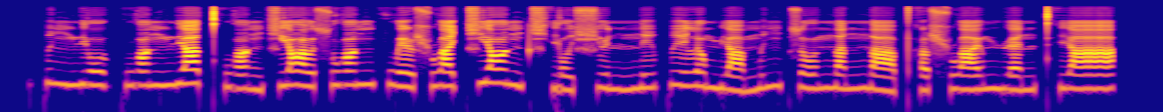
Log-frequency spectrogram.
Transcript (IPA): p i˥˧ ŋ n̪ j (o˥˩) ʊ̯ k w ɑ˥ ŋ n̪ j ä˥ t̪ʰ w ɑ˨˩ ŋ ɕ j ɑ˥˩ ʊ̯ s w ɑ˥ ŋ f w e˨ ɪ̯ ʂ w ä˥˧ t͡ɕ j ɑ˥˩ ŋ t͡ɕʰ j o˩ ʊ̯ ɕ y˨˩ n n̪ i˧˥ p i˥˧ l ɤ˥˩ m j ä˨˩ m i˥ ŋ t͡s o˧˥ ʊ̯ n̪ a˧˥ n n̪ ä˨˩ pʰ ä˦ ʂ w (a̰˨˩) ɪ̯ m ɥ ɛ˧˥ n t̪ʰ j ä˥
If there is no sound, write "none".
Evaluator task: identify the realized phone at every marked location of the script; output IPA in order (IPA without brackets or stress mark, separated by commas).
o˥˩, a˧˥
